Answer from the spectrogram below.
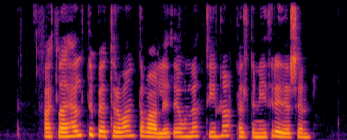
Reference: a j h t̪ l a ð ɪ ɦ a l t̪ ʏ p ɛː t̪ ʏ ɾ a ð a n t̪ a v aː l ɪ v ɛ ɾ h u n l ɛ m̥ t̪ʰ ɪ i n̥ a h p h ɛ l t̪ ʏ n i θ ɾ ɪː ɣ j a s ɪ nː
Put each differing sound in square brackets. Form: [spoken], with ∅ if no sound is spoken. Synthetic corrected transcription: a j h t̪ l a ð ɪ ɦ [ɛ] l t̪ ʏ p ɛː t̪ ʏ ɾ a [v] a n t̪ a v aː l ɪ [ð] ɛ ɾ h u n l ɛ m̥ [t̪] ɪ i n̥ a h p h ɛ l t̪ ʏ n i θ ɾ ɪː [ð] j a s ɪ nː

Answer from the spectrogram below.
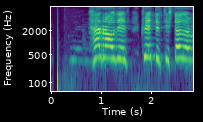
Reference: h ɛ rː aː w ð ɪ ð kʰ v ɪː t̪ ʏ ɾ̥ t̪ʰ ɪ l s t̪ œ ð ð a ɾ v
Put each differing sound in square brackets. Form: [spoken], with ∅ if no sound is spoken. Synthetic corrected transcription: h ɛ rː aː w ð ɪ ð kʰ v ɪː t̪ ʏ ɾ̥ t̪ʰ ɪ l s t̪ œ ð ð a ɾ v

